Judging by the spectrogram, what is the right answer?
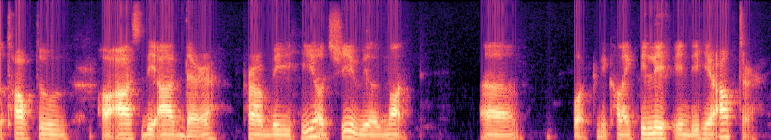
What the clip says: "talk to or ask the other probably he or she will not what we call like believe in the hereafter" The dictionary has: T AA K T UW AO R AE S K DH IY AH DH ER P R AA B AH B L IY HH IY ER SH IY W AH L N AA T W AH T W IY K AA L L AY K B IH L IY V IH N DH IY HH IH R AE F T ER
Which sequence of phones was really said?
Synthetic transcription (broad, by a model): T AA K T UW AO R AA S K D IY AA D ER P R AA B AH B L IY HH IY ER SH IY W AH L N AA T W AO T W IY K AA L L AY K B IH L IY F IH N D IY HH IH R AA F T ER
